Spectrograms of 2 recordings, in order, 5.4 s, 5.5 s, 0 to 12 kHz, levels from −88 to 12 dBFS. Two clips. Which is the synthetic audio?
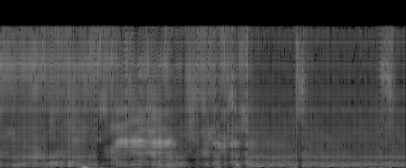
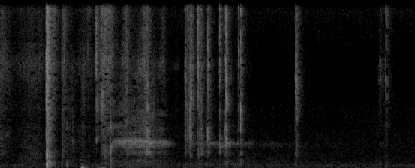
first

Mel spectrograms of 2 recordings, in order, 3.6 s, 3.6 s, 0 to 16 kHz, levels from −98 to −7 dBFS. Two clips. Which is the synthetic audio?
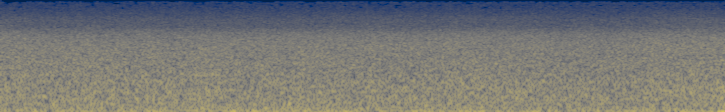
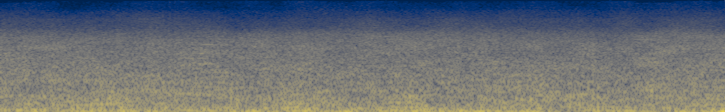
second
